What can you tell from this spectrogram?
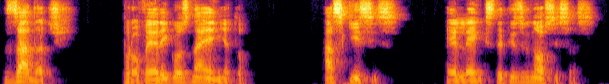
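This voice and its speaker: A man reading a language lesson aloud, slowly and carefully going through lists of words and their meanings. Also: medium pitch, big pitch swings, sharp tone. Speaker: language teacher. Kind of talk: read-aloud vocabulary lesson.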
